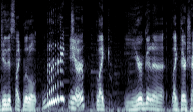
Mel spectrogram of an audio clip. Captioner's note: imitates ascending chirp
